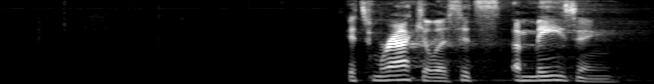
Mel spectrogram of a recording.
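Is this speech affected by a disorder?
No.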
